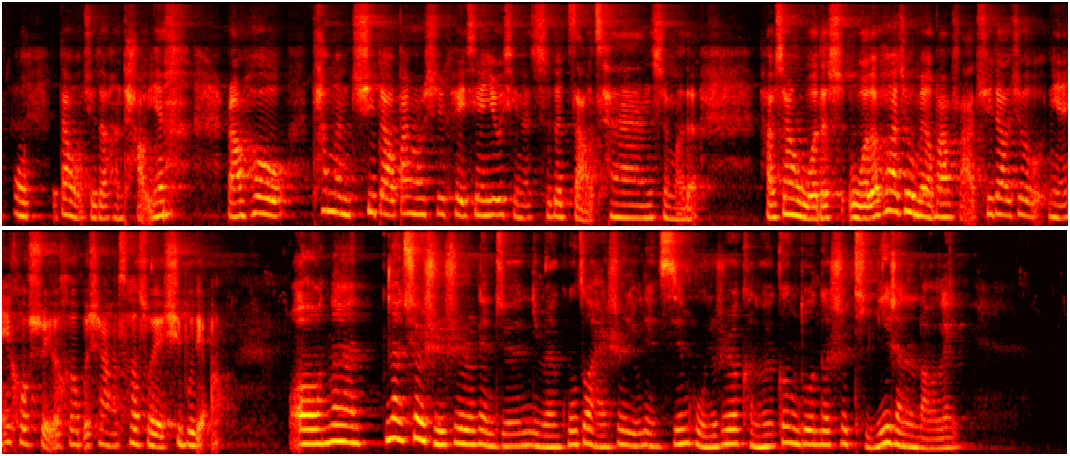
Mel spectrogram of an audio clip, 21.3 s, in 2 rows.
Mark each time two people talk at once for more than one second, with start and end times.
none

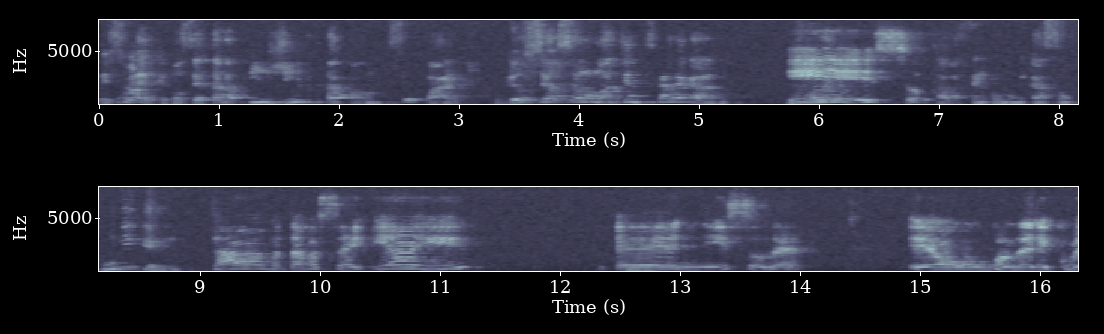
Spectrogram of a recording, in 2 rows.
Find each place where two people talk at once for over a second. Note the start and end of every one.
none

